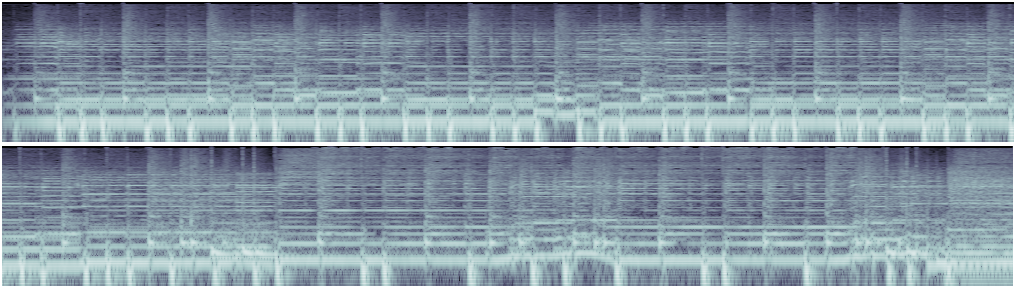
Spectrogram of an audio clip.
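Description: A driving krautrock instrumental, loud and steady throughout, led by a heavy, prominent bass line with sustained synth tones layered over a repetitive beat; no voices.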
